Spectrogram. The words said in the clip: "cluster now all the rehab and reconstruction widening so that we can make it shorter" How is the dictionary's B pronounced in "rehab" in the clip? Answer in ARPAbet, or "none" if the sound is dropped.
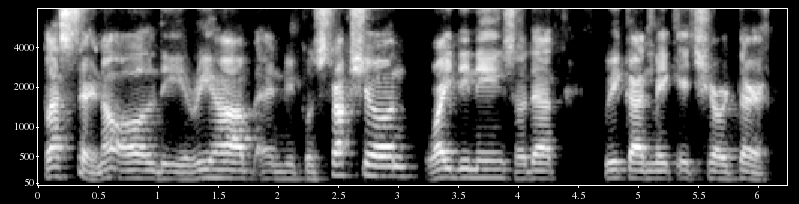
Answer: B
